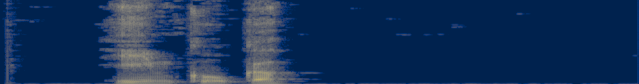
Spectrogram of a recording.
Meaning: definite plural of himkok
- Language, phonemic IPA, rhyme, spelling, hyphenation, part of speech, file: Norwegian Bokmål, /ˈhiːmkuːka/, -uːka, himkoka, him‧kok‧a, noun, Nb-himkoka.ogg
